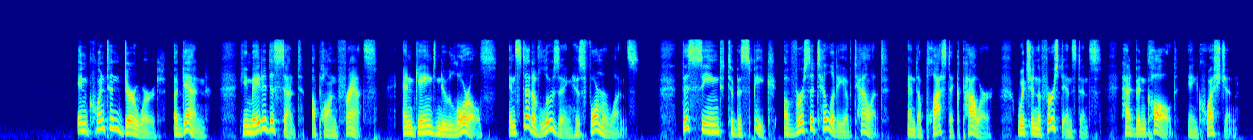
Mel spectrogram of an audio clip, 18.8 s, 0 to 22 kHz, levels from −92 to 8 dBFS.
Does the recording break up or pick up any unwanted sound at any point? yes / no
no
